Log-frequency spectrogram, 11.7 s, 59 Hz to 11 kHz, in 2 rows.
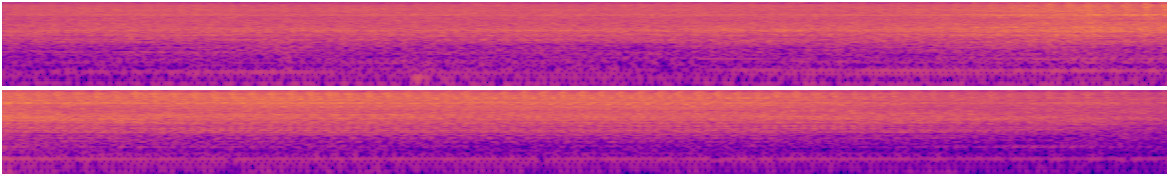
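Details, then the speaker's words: Ford Ka 1.0 three-cylinder at 114,605 km with the oil light on, at idle: a heavy, steady rapping of about three or four knocks a second over the engine note, caused by worn rod and main bearings. "já vou desligar eu não quero ficar funcionando esse carro a luz de óleo acendeu e Vocês ouviram aí o barulho do motor é assustador para o dono do carro"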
